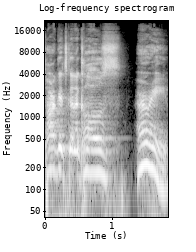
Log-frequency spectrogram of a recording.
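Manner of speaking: very high, shrill, nagging holler. Retelling how mom yelled at dad to hurry: imitating mom yelling. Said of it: "my mom, like, yelling at my dad".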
